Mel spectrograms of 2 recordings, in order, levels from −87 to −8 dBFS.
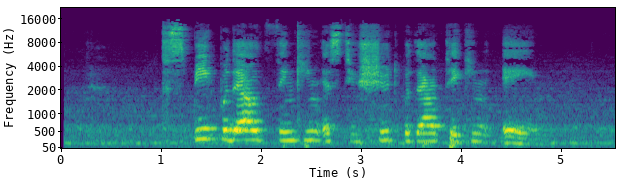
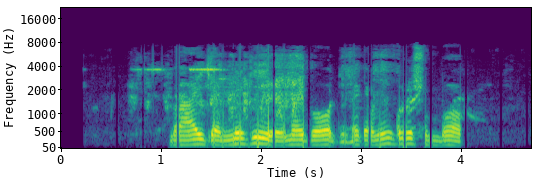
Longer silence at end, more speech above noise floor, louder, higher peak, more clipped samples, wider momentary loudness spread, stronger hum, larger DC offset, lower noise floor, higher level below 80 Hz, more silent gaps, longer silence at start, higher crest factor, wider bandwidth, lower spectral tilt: second, 0 s vs 0.6 s; second, 21 dB vs 40 dB; about the same, -17 LUFS vs -16 LUFS; about the same, 0 dBFS vs -2 dBFS; neither; first, 26 LU vs 11 LU; neither; neither; second, -38 dBFS vs -55 dBFS; about the same, -44 dBFS vs -48 dBFS; neither; second, 0.05 s vs 0.7 s; about the same, 18 dB vs 16 dB; first, 15 kHz vs 7.8 kHz; second, -3.5 dB/octave vs -5 dB/octave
